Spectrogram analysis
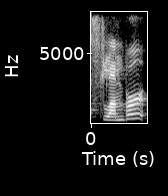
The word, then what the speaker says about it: Slumber: great question how about Slumber when it's within the word like Slumber slumber party the B is pronounced good question by the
